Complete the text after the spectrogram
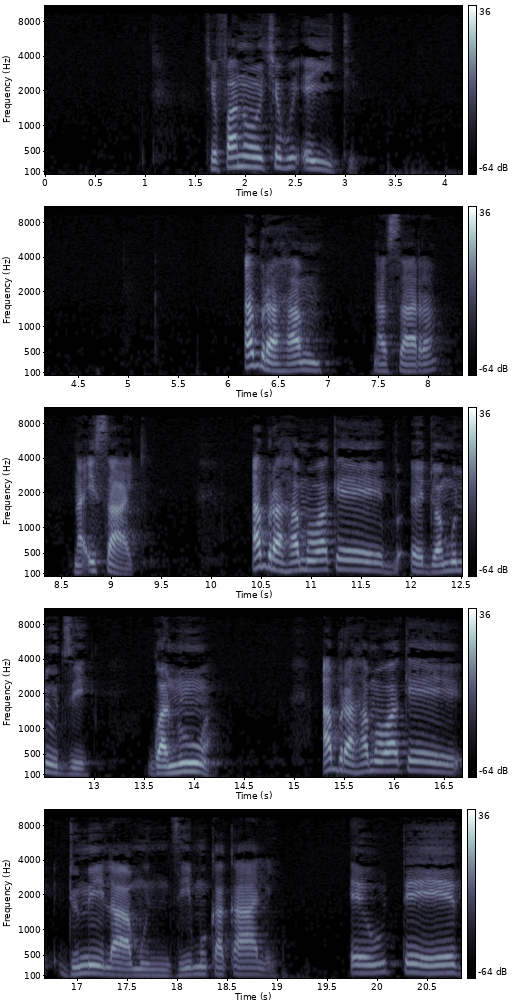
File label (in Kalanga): good news kalanga lilima, drama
